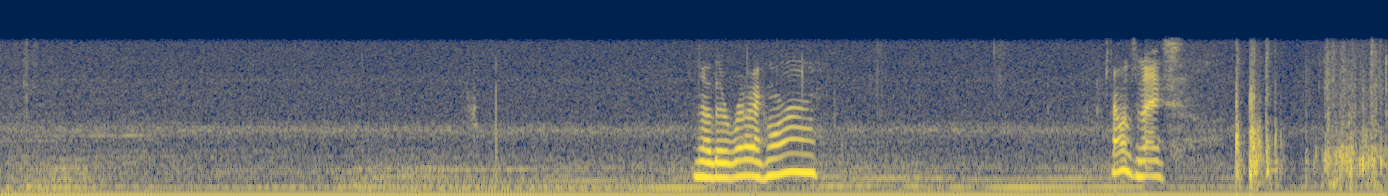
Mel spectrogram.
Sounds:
inside a small room, speech

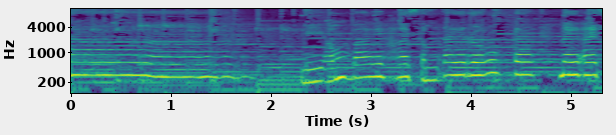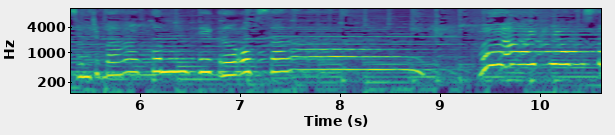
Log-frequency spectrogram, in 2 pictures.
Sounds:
exciting music, music

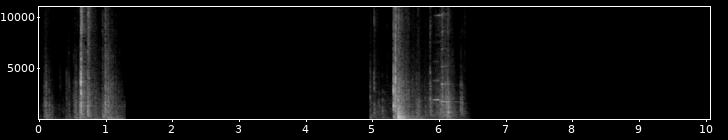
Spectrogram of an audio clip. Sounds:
opening or closing car doors

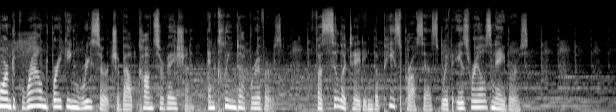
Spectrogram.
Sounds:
music, speech

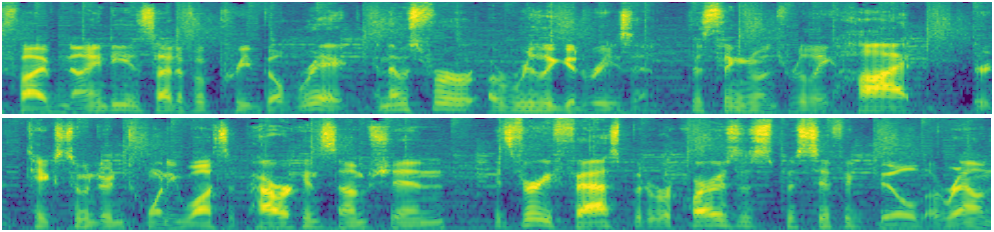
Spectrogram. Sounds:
speech, music

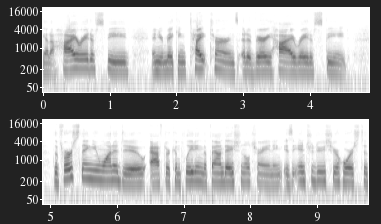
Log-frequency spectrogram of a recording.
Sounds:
speech

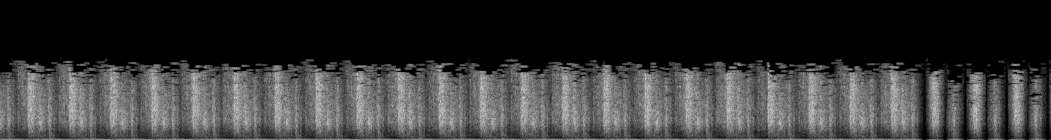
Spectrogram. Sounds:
music, electronic music, techno

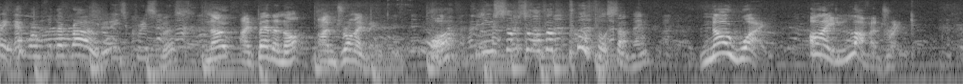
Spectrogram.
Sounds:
speech, music

